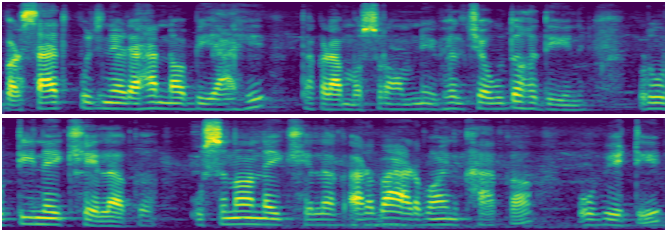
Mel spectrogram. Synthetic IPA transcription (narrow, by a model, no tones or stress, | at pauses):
bəɾsajt̪ʰpud͡ʒʱneɾəɦɛnəbiaɦit̪əkɾaməsɾɔmnibʱelt͡ʃəud̪əɦd̪in | ɾoʈinəjkʰelək | ṵsnanəjkʰeləkə̰ɾbaəɽbəjnkʰakə | obeʈi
